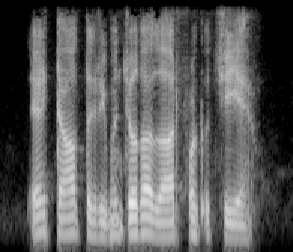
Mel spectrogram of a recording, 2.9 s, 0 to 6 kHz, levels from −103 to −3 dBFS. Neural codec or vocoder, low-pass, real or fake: codec, 24 kHz, 0.9 kbps, WavTokenizer, medium speech release version 2; 5.4 kHz; fake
